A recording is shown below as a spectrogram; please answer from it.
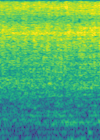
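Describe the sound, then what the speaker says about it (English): Water runs steadily through a newly installed washing machine valve into a sink, a continuous close rushing splash with no pauses or voices. "we first do a soft check where we just run some water"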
